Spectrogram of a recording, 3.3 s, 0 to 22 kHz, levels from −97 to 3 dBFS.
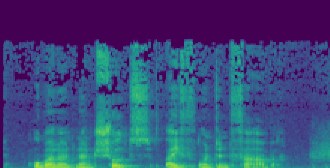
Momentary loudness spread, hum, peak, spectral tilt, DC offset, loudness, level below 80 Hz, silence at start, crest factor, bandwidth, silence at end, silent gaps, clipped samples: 11 LU; none; -2 dBFS; -5 dB/octave; under 0.1%; -18 LUFS; -44 dBFS; 0.35 s; 16 dB; 17 kHz; 0 s; none; under 0.1%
